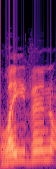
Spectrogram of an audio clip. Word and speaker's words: Laban: So after Jacob initially runs from his family, he eventually goes to live with his mom's brother, his uncle Laban, is how it would be pronounced, Laban, or we read it L-A-B-A-N, Laban.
